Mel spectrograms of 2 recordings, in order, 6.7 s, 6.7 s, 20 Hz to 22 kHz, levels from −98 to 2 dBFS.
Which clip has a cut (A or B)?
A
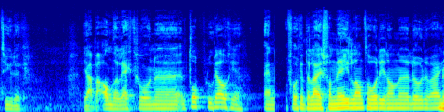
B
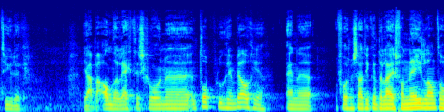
A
